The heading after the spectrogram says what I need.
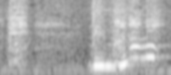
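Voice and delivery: high, mildly startled confusion. Retold or imitated. Waking at a roadside stall, acted startled. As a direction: wake up bewildered, pitched high. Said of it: "Saya langsung kaget".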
